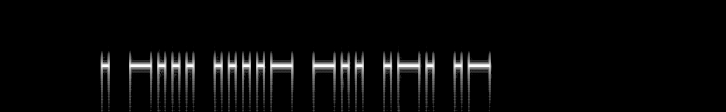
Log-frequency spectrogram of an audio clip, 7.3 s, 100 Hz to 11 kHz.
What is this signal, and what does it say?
Morse code, heard as a keyed tone, about 17 wpm, 700 Hz. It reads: EB4DRA
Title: DXCC-100 Call Signs - 6 Characters - Repeated 3x - 17wpm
